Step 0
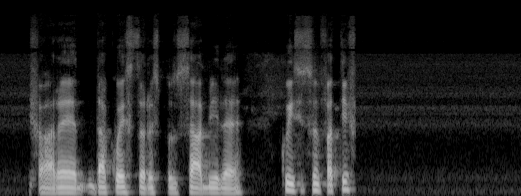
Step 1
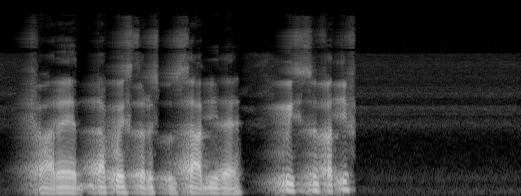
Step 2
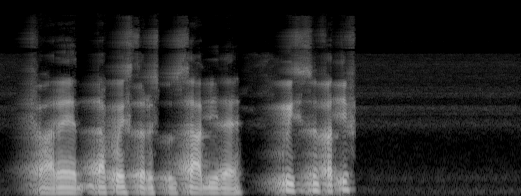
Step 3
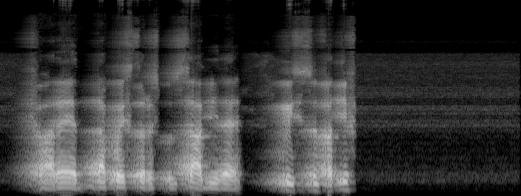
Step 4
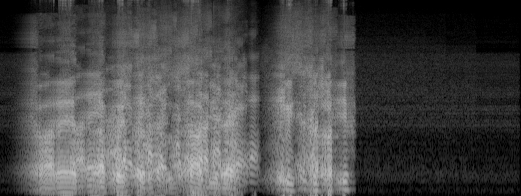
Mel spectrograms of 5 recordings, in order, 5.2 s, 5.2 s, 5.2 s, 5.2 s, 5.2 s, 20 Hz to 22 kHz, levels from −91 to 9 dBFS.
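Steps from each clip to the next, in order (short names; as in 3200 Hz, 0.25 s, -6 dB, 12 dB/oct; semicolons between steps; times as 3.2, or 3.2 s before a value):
spectral swells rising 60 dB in 0.41 s; gain +2 dB
dynamic EQ 2200 Hz, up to +4 dB, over -35 dBFS, Q 1.2; gain -3 dB
HPF 320 Hz 24 dB/oct; de-esser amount 80%; comb 6.3 ms, depth 42%; gain +5 dB
spectral contrast lowered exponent 0.67; echoes that change speed 0.392 s, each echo +3 st, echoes 3; resonant low shelf 150 Hz +13 dB, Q 1.5; gain -3 dB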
